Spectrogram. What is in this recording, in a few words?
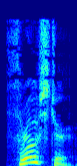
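"throwster", British English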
